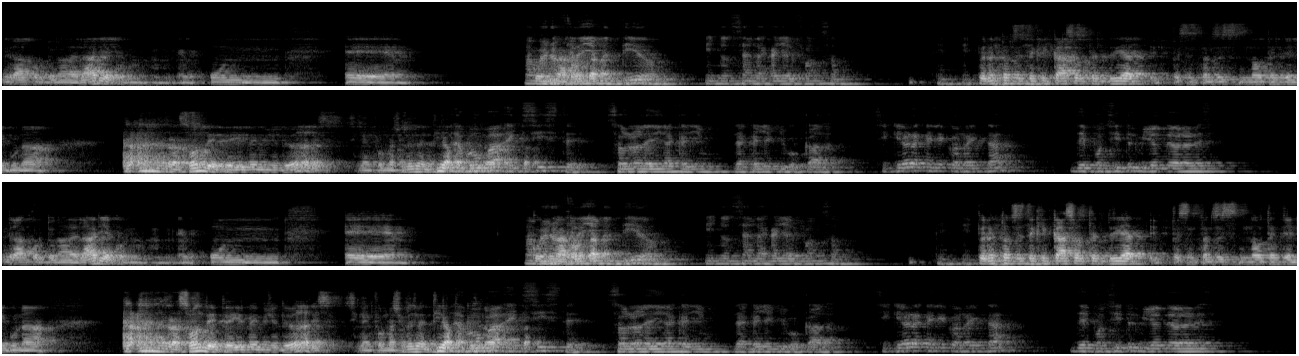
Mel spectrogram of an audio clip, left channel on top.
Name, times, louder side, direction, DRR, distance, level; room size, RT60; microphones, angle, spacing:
voice 1, 0.0-3.0 3.4-4.1 5.3-6.0 9.8-13.4 13.6-13.7 14.2-17.9, right 2 dB, 75° right, 2 dB, 3.5 m, -22 dB
voice 2, 5.2-6.6 7.0-8.4 9.3-10.3 17.4-18.8 19.0-21.3 21.7-23.0 23.6-25.0, equal, 15° left, 1 dB, 6.0 m, -31 dB
22.5 x 21.0 x 2.4 m, 0.72 s
head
